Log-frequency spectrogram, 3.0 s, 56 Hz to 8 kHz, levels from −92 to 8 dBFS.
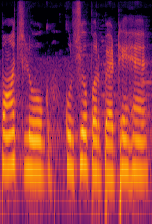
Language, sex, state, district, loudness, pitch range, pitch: Hindi, male, Uttar Pradesh, Shamli, -15 LUFS, 175-195 Hz, 180 Hz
